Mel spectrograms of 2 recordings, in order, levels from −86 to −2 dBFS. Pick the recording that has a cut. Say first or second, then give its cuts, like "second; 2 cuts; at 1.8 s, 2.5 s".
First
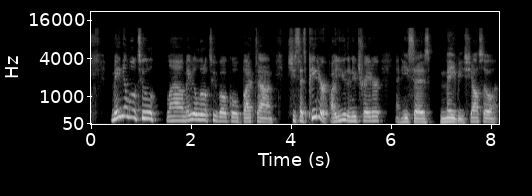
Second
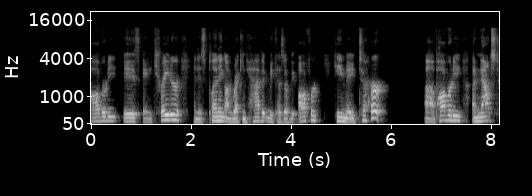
second; 1 cut; at 6.6 s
